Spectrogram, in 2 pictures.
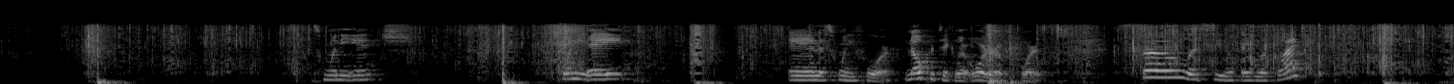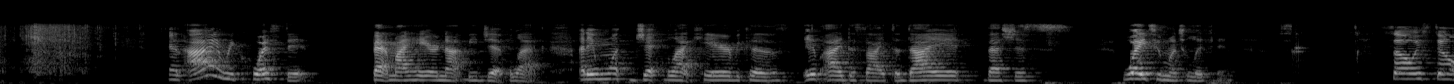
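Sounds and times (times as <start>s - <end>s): plastic bags crinkling: 0.0s - 8.6s, 9.2s - 16.1s.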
